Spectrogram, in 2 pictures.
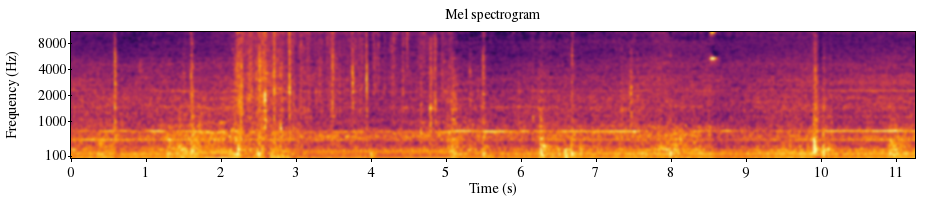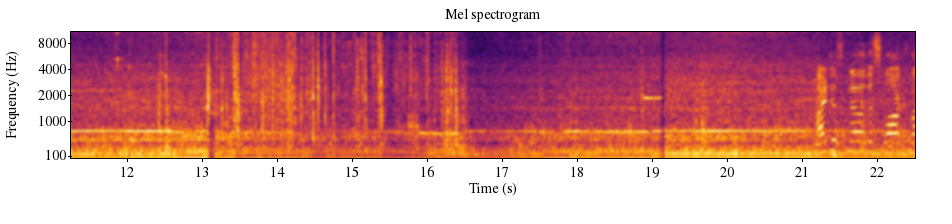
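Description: A Japa 365 Pro firewood processor runs steadily under a constant engine drone, splitting logs with repeated cracking and splintering bursts of wood, while someone talks over the machinery.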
